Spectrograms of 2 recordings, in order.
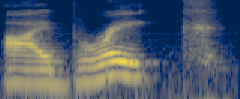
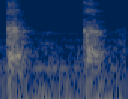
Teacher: Break ends with an unvoiced K sound. K, k. There's no voicing on that K.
